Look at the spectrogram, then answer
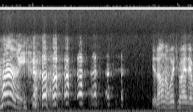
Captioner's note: laughs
